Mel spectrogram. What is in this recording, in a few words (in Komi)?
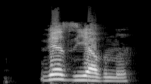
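"везъявны", Komi, female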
